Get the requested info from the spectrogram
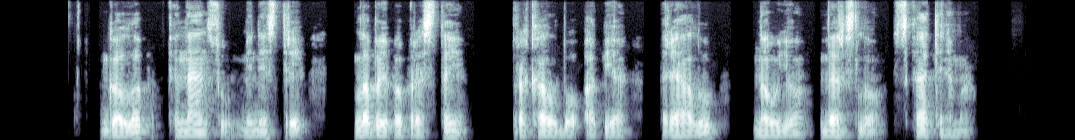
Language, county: Lithuanian, Marijampolė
